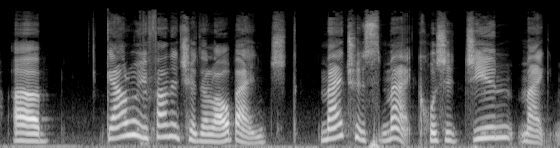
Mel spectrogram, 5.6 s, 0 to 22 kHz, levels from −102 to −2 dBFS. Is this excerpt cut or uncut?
uncut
